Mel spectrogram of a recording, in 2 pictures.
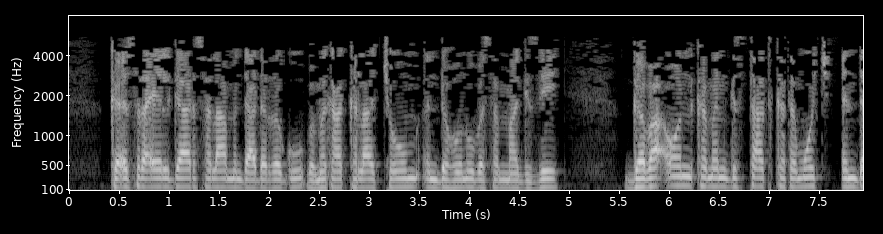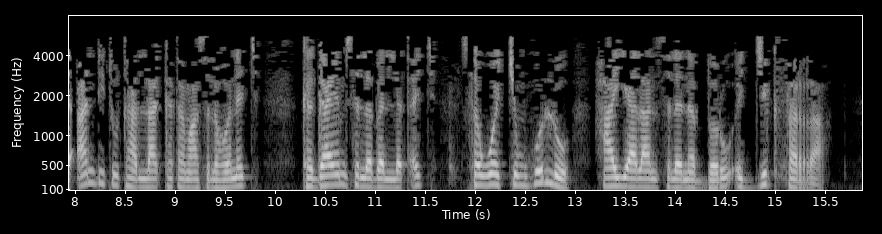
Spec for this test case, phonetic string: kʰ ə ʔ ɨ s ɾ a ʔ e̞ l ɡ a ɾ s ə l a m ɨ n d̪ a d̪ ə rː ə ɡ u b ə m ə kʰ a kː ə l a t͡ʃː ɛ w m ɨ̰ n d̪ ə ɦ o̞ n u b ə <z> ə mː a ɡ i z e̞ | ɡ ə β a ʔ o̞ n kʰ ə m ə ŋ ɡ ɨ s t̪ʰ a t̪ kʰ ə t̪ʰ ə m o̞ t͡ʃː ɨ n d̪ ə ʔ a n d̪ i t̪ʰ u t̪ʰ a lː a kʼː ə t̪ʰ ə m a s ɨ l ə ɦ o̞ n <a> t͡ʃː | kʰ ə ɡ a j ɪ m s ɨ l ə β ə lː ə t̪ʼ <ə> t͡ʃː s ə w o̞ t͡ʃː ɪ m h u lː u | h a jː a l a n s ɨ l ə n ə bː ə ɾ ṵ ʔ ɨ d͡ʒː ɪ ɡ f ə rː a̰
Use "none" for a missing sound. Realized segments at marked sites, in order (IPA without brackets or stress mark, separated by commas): s, ə, ə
